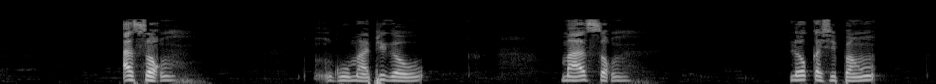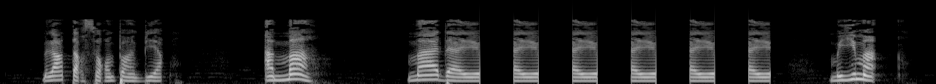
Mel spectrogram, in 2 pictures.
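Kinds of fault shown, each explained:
MP3 compression: Nothing is heard above about 8.3 kHz across the whole clip. The speech sounds watery and swirly, with chirpy s sounds and softened consonant attacks. This damage is plainly audible and is likely from MP3 encoding at a low bitrate, fitting about 32 kbps.
Stutter with silent gaps: From 14.16 to 17.06 s, a 243 ms burst of speech repeats five times. Each repeat is followed by about 344 ms of dead silence, so the cycle returns every 587 ms. This is likely a stalled player retrying its last fragment, and the speech that should have played in that span is lost.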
